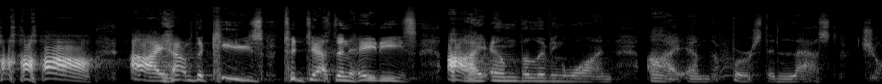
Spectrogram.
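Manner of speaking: put-on very loud, booming, cruel, sadistic gloating. Speaker describing how Jesus does not speak to John, mock-sadistic Jesus gloating. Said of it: "with this sadistic tone".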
